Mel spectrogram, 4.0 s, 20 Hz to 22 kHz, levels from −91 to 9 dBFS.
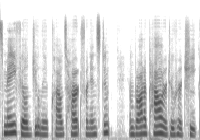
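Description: From 0.45 s to the end, periodic clock jitter at around 1 kHz puts sidebands on every speech component, most strongly on high frequencies, giving a rough, metallic edge. Unlike steady hiss or hum, it disappears whenever the speech pauses.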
